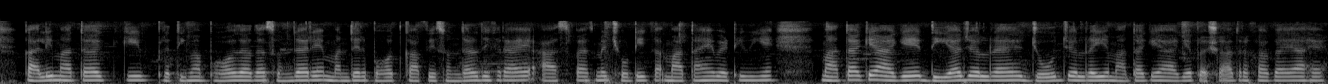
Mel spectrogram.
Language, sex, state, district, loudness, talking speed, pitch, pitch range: Hindi, female, Maharashtra, Pune, -29 LUFS, 175 wpm, 185 Hz, 175-190 Hz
